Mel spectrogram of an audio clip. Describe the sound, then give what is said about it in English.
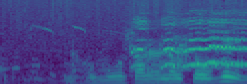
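A fighting cock in the Philippines, near the Taal volcano, crows once, loud: a short rising lead-in, then a long, strained, harmonic cock-a-doodle-doo. A few faint high bird chirps come just before it. “So Noel is showing me a fighting cock here.”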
